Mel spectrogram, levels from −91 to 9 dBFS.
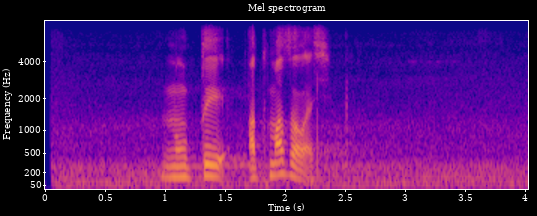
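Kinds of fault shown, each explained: Loud pop: two sharp pops land in quick succession between 2.26 and 2.53 s, jumping roughly 10 dB above the speech, which keeps running underneath. That's likely a sudden voltage step or pulse, from a plug, switch or static discharge, getting into the signal path.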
